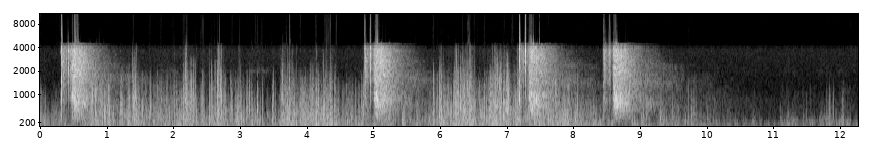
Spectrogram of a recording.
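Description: Shotgun fired four times at unevenly spaced intervals, each shot trailing off in a rolling echo. Wind buffets the microphone throughout.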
